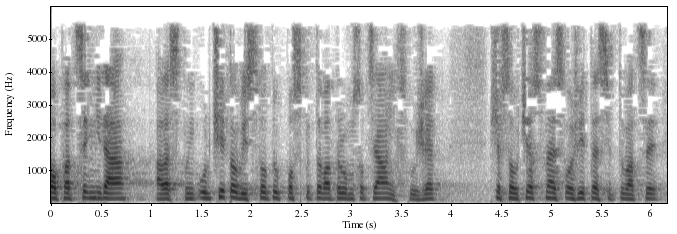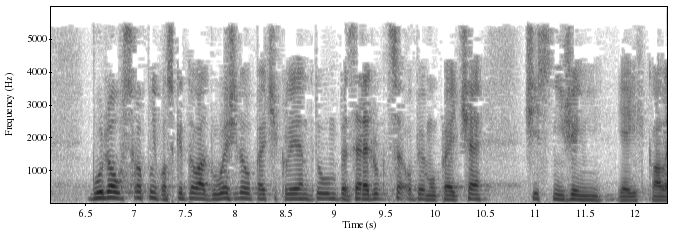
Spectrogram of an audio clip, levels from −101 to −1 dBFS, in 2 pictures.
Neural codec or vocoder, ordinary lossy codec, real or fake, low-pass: codec, 16 kHz, 0.8 kbps, ZipCodec; MP3, 24 kbps; fake; 5.4 kHz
